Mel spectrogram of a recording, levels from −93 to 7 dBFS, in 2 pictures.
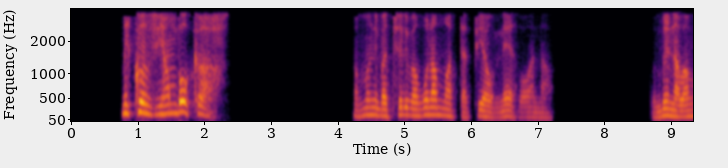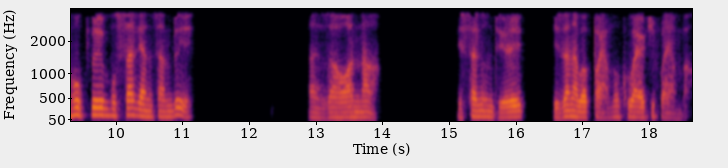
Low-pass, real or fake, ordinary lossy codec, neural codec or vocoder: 3.6 kHz; fake; MP3, 32 kbps; codec, 16 kHz, 0.7 kbps, FocalCodec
